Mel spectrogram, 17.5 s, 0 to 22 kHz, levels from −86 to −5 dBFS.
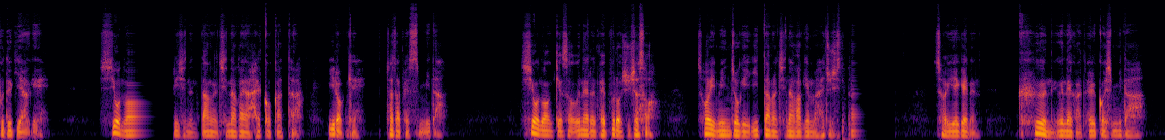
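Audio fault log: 1.93–2.63 s and 12.79–13.45 s, long network dropout: the sound stretches into a fading buzz, then silence for about 0.26 s and 0.41 s, likely from a network outage losing about 0.68 s and 0.64 s. The waveform shows a decaying smear, then a flat gap, and the spectrogram shows blurred harmonics, then a blank band.
12.53–12.79 s, repeated packet loss (robotic sound): four short holes, the longest 77 ms, are patched by repeating the preceding sound. That patching covers about 62% of this stretch and makes it choppy. The spectrogram shows striped, frozen harmonic blocks, and the waveform shows repeated chunks.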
